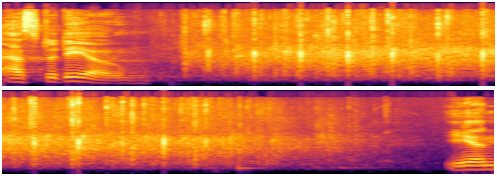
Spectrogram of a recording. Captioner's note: applause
